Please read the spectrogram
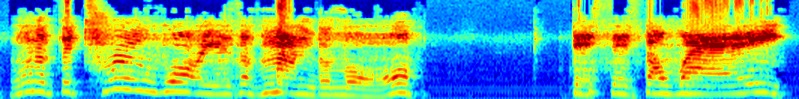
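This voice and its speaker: A performer voices a Dalek, the robotic alien warrior, as host of a fan review show, using a harsh filtered voice with halting, emphatic delivery. The tone is sharp and medium-pitched, and the performance is heavily acted.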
